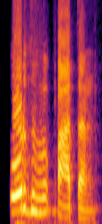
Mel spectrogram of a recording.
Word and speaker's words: ऊर्ध्वपातन: उर्ध्वर पातन, क्या बोलते हो? ऊर्ध्वपातन, ठीक है, ऊर्ध्वपातन।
